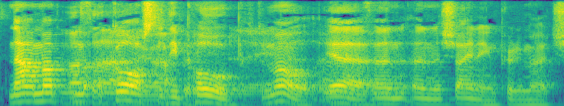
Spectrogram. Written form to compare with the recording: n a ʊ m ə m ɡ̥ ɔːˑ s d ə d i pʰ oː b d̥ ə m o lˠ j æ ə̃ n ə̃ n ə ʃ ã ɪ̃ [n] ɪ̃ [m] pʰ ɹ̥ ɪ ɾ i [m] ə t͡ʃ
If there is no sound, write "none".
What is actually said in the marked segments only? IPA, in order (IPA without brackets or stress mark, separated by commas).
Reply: n, ŋ, m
